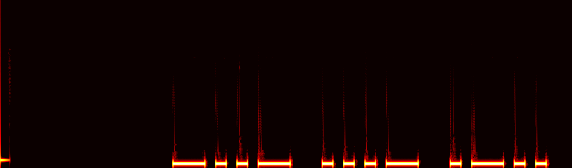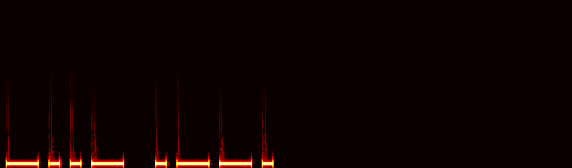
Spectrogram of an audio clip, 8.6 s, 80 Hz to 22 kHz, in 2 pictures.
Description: Morse code, heard as a keyed tone, about 15 wpm, 700 Hz. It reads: XVLXP
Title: Code Groups - 5 Letters - 15wpm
